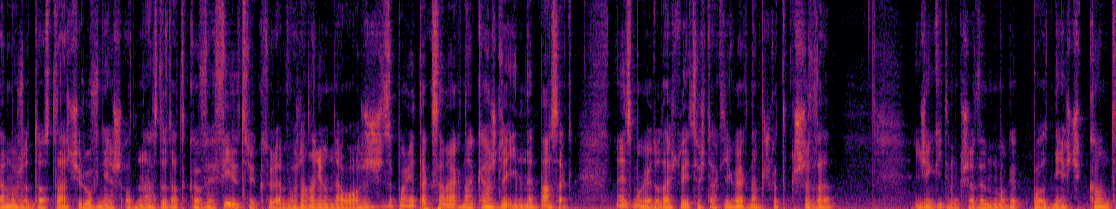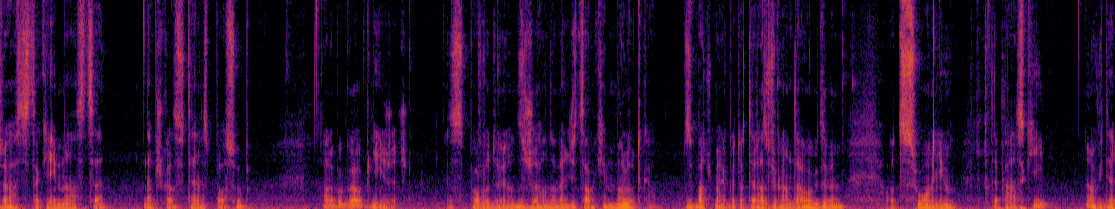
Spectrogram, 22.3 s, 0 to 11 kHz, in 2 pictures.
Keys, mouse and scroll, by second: 2.0-3.0 scroll up 1, 5.8 click, 7.8 click, 8.6 scroll down 1, 9.5 scroll down 1, 11.5 click, 13.0 click, 14.0 click, 15.2 click, 16.1 click, 18.8 right click, 19.5 shift+right click, 20.9 alt+shift+h.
